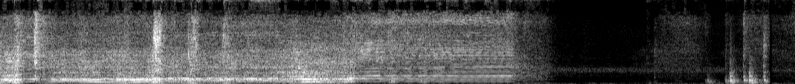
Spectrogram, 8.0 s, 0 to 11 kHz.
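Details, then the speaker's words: KitchenAid 5KHB2569 hand blender after resettable fuse replacement, blending under load to about 170 W peak, near rated: steady high whine holds firm then winds down cleanly, fuse didn't trip; repair successful. "Alright, it got its maximum up to 170 watts. So that's pretty good. That's about what it's rated at. It didn't trip."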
